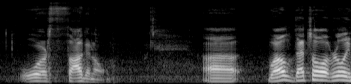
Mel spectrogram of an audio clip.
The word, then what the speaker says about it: orthogonal: That's how you say it, orthogonal, orthogonal.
